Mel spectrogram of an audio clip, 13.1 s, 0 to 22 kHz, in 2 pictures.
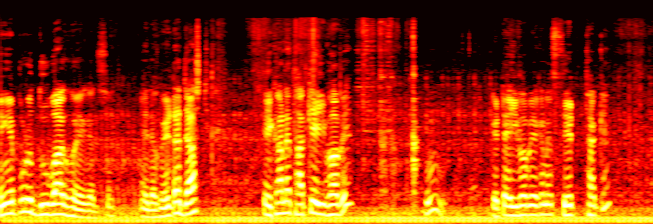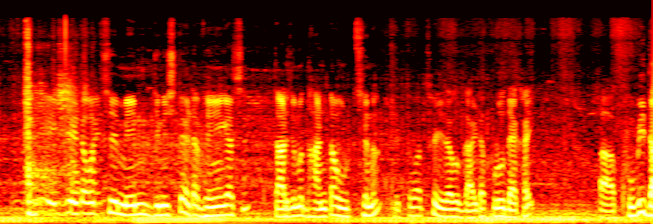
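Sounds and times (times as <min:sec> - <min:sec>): diesel engine idling: 0:00.0 - 0:13.0
man talking: 0:04.2 - 0:13.0.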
